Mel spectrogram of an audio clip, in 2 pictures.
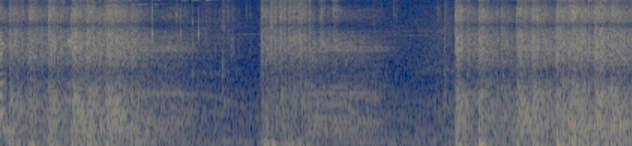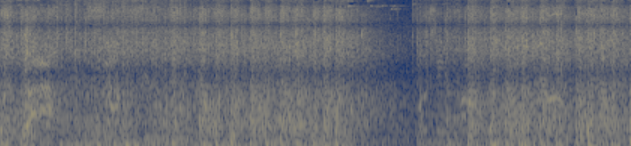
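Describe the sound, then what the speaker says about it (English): Rapid bursts of pistol fire aimed at enemies in Saints Row The Third Remastered, dense and loud, with only brief pauses between volleys over steady game noise. "these pistols just have a much higher fire rate"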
